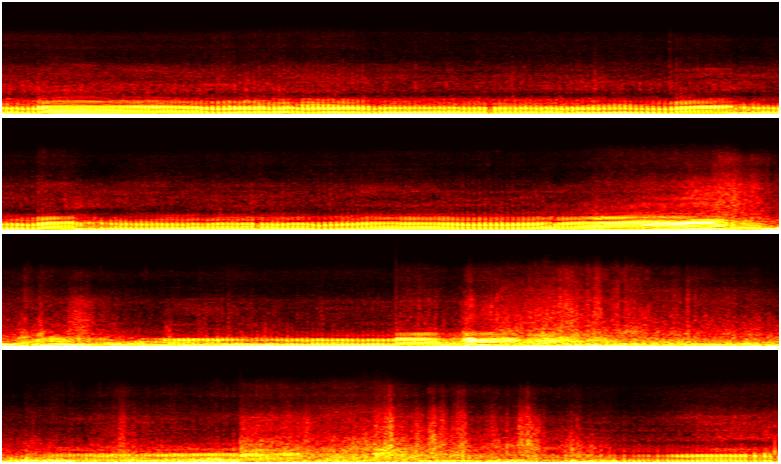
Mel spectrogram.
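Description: Dirt bike engine heard from on board while the bike is ridden over a muddy track, the revs rising and falling with the throttle. It is opened up hard about halfway through and again a few seconds later.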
